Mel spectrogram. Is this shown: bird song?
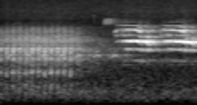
yes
